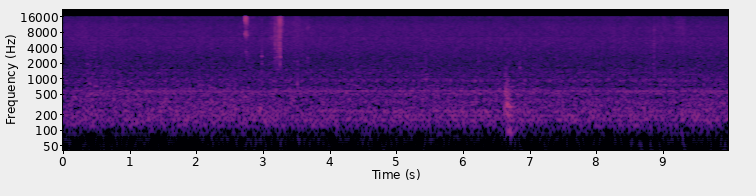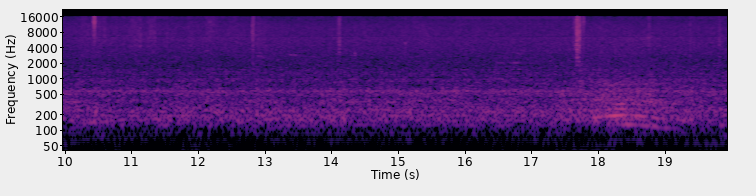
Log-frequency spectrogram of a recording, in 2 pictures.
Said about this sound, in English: Some dumb shit happening in front of me right now. Just cars being cars. Cars being bad cars. That's a bad car move.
